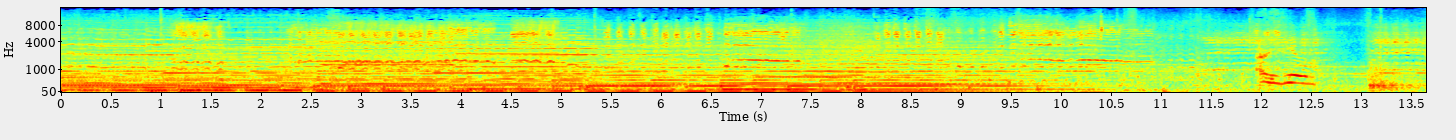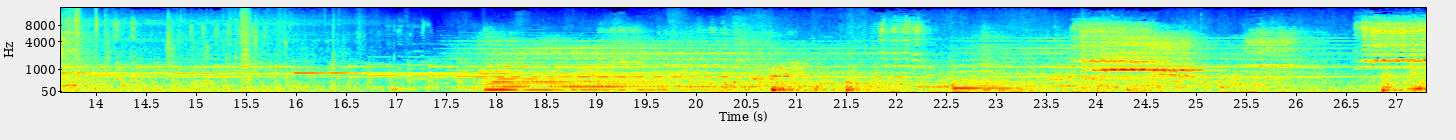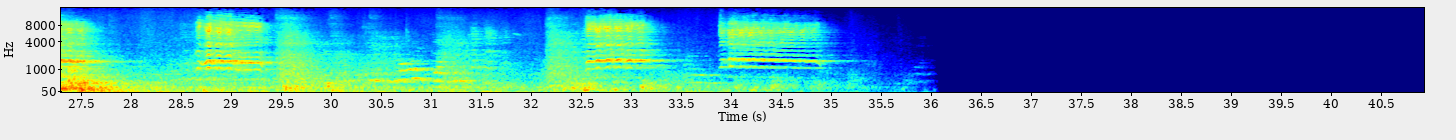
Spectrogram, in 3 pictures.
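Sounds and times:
background music with sustained tones: 0.0 - 28.4
goat kid bleating: 1.0 - 15.8, 19.0 - 20.4, 21.8 - 23.0, 23.7 - 27.7, 28.5 - 29.5, 31.2 - 31.9, 32.6 - 35.2.

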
